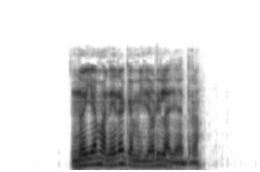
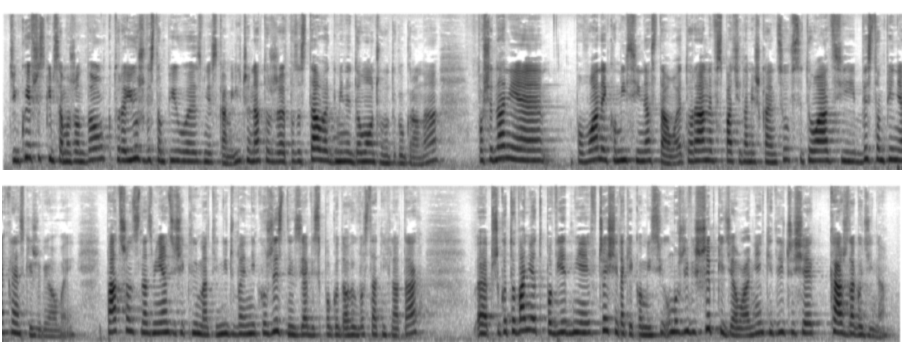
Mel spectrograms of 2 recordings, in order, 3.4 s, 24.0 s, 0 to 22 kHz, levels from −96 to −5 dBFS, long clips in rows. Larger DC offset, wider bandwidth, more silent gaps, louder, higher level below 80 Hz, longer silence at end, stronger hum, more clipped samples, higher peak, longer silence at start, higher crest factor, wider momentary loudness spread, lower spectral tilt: neither; second, 7.2 kHz vs 16.5 kHz; neither; first, -17 LUFS vs -20 LUFS; about the same, -52 dBFS vs -52 dBFS; first, 0.8 s vs 0.1 s; neither; neither; about the same, -2 dBFS vs 0 dBFS; first, 0.95 s vs 0.1 s; about the same, 18 dB vs 20 dB; first, 14 LU vs 10 LU; first, -7.5 dB/octave vs -4 dB/octave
